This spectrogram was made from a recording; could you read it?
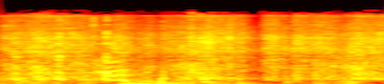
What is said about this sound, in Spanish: ¿Cómo se llama esto? Esto es un molinillo de café.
